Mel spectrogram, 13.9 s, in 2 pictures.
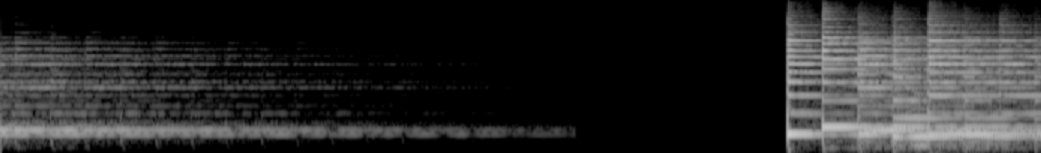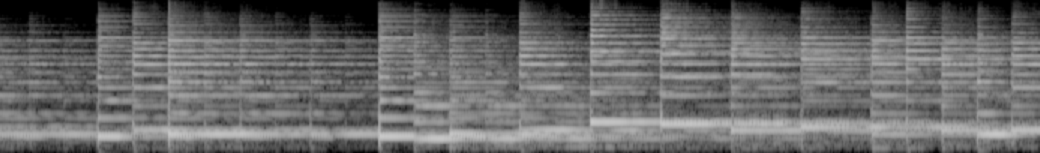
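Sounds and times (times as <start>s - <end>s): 
melody: 5.3s - 13.8s.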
